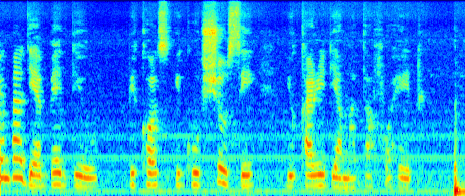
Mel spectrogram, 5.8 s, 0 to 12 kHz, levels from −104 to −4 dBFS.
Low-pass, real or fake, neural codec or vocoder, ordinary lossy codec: none; real; none; none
